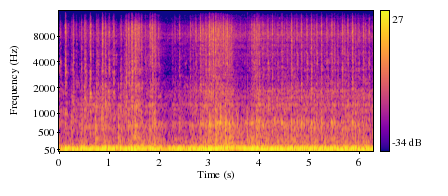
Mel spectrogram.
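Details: 1979 Chevrolet C10 V8, freshly started cold with new coil, known exhaust leak at headers: deep uneven loping idle; misfiring, owner suspects timing needs adjusting, not confirmed.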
